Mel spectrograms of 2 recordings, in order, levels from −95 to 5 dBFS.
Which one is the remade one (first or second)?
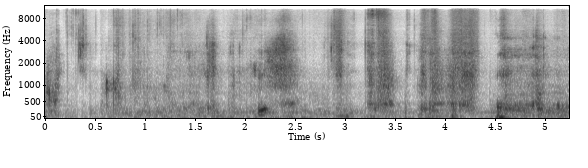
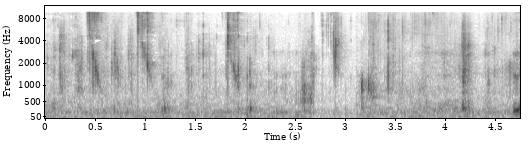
first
